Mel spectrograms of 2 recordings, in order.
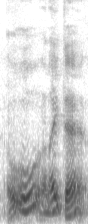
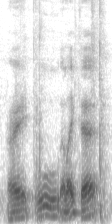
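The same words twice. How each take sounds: First: Much higher, delighted ooh. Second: Said in the usual way. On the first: Real, not acted. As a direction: squeal with delight at it.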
